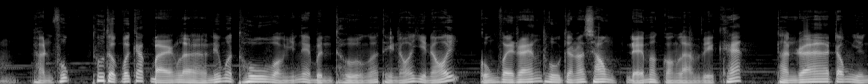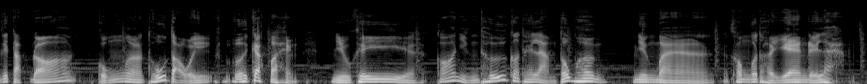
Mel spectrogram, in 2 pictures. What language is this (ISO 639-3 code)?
vie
